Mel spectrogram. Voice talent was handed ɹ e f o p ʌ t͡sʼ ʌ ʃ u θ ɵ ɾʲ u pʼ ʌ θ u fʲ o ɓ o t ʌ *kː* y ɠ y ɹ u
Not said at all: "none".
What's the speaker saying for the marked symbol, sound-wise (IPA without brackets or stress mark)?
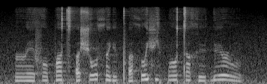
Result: x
